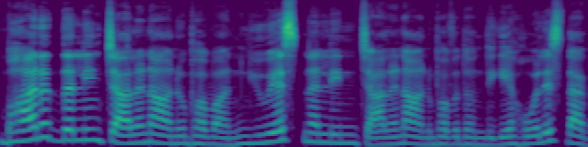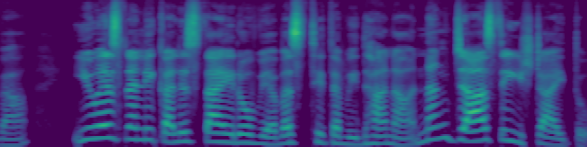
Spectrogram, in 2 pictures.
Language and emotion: Kannada, happy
